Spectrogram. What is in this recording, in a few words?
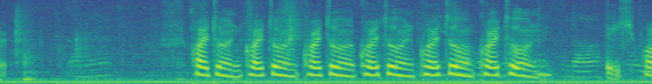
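"cartoon", spoken word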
